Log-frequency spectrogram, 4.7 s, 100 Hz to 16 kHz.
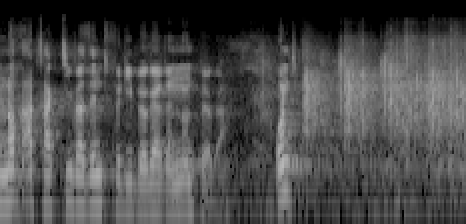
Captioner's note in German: Beifall BÜNDNIS 90/DIE GRÜNEN und CDU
